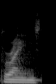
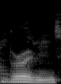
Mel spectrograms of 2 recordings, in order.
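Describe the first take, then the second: First: The name rhymes with 'trains', one syllable. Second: The name has an 'oo' sound, like 'Bruins'. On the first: The speaker calls it right. "You pronounce it Brains" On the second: The speaker calls it wrong. "Can you remind me if I ever say Bruins"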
